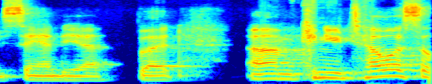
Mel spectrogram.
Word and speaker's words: Sandia: It is pronounced Sandia. That means watermelon in Spanish.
